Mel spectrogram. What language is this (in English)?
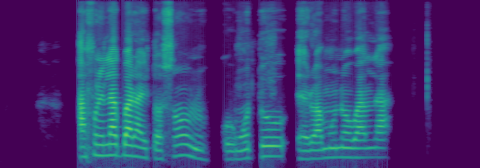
Yoruba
